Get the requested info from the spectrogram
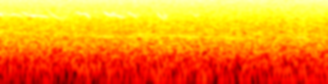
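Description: Faint chirps and twitters of small birds over a quiet, steady outdoor hiss, the chirping mostly in the first second.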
